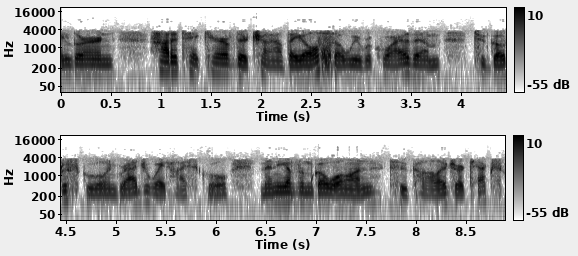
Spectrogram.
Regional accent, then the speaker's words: Georgia, United States; from that conference back to Georgia determined to try to implement what I had learned in Cairo in my home state

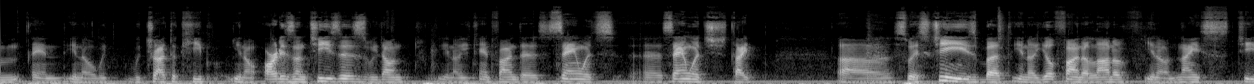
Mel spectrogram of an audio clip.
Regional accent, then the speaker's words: Israel; You know, I'm from Israel. I'm from another part of the world, and some of it is influenced by that.

